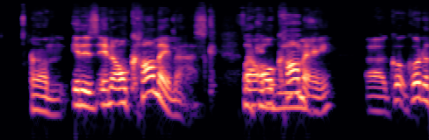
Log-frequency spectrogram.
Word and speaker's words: Okame: let me get my notes up so I pronounce them right. It is an Okame mask.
